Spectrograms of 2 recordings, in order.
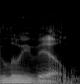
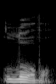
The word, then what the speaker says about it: Louisville: to spelling yeah but but it's Louisville yeah but phonetically it's three syllables if you're from the south it's about one and a half it's about one and a half is what it is yeah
